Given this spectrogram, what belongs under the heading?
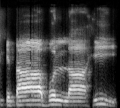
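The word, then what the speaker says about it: كتاب الله: So we don't pronounce this alif, so it becomes kitabullahi.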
